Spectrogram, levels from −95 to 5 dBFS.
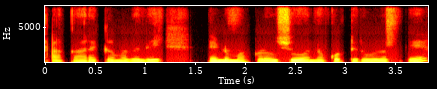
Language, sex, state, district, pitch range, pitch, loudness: Kannada, female, Karnataka, Bangalore, 170-185 Hz, 180 Hz, -15 LUFS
